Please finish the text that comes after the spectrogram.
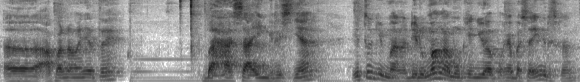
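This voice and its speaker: A man hosting a casual interview with a light tinge, joking around and filling pauses with quick okays. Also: fairly low pitch, lively intonation. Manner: jokey, lots of okays and laughs. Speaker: talk show host. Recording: echoey room with faint music.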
